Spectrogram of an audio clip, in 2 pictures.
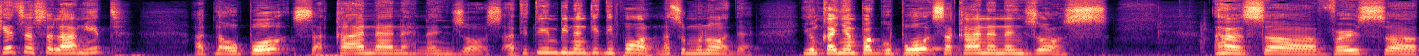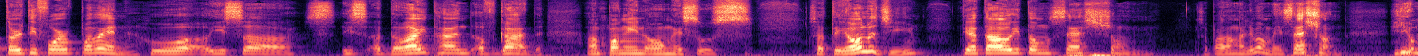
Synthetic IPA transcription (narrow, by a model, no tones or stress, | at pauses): kɛt̪sɐsɐlaːŋɪt̪ | ʔɐt̪̚nɐʔʊpo̞ʔsɐkaːnɐnːɐŋd͡ʒo̞sɐt̪ʔɪt̪ojʊŋbɪnɐŋɡɪt̪nɪpolnɐsʊmʊno̞d̪ | jʊŋkɐɲːaŋpɐɡʊpo̞sɐkaːnɐnːɐŋd͡ʒo̞s | sɐvɛɹst̪ɛɹt̪ifoɹpɐɾɛnhuɪsɐɪsɐt̪̚d̪ɐɹajt̪̚hand̪ɔvɡad̪ | ʔɐŋpɐŋɪnoʔoŋhɛsusː | ɐt̪ɛolod͡ʒi | t̪ɪnaːt̪aːwɐɡɪt̪o̞ŋsɛʃon | sɐpaːɾɐŋhɐlɪmamɐjsɛʃon | jʊ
